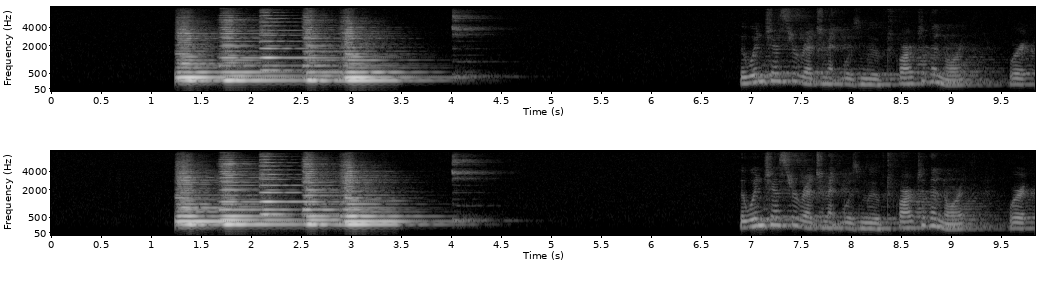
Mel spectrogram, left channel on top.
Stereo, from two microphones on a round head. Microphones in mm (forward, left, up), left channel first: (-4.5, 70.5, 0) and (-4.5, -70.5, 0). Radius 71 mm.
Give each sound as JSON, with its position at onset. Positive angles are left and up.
{"t": 1.2, "sound": "a violin", "side_deg": -20, "distance_m": 1.5}
{"t": 4.0, "sound": "a cowbell", "side_deg": -25, "distance_m": 9.0}
{"t": 6.9, "sound": "a woman speaking", "side_deg": -65, "distance_m": 1.3}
